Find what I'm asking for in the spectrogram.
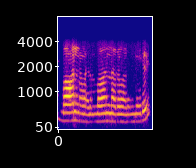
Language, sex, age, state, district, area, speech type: Telugu, female, 30-45, Andhra Pradesh, Nandyal, rural, conversation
